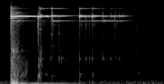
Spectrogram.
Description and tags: A large pack with a nice variety of bullet shells landing on the ground. (Just for you action film people :D)
I would like to note, however, something went wrong acoustically when recording the big .30-06 shells dropping to the ground (I think my recorder was too close when they hit) and so they have some weird tones going on in there. Aside from that, the endings of those files are relatively usable. If anyone can explain to me what went on technically, I would appreciate that as well.
All shells were dropped onto clean concrete in a closed environment, as to maintain the best possible quality level. (I had film work in mind when creating these.)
